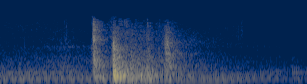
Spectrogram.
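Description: door opening and closing

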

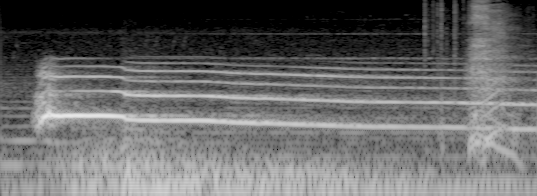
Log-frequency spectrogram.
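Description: wolf howling

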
